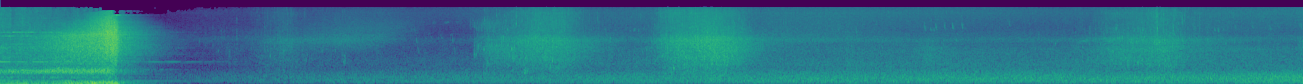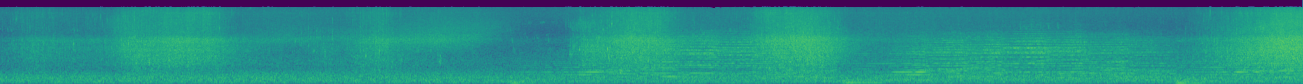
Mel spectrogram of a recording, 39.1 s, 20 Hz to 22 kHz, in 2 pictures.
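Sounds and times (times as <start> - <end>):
waves washing on shore: 7.1 - 12.6, 16.4 - 39.0.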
